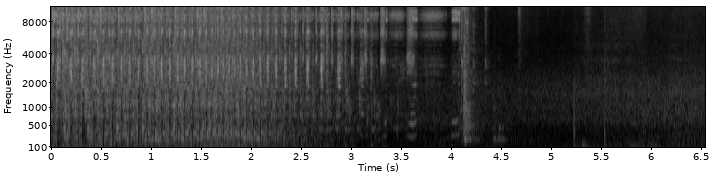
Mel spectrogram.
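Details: Toro Super Recycler self-propelled mower, 6.5hp Briggs & Stratton, sat years with fuel in carb: dirty air filter off, carb cleaner sprayed in, rapid regular firing for about three seconds then sputters and dies; no fuel through carb, carb needs cleaning.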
